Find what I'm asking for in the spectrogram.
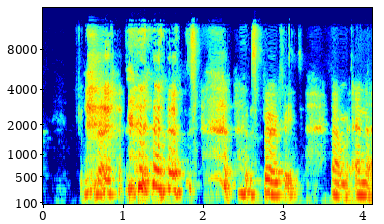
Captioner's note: laughing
